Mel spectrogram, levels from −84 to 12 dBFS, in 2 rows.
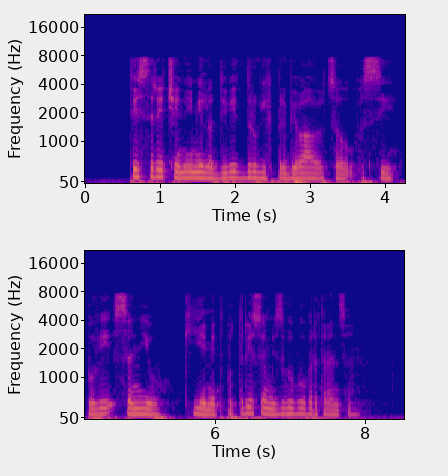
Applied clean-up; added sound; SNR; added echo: none; none; none; none.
